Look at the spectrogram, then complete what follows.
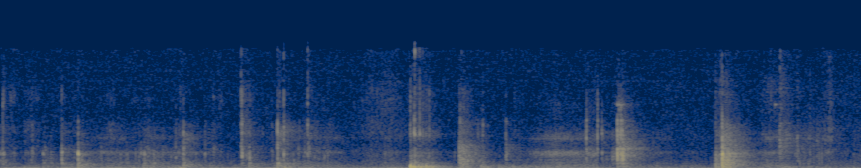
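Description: Faint small clicks of a Torx bolt being turned out of a Wabco air suspension compressor's cylinder head, with three short knocks of the compressor being handled, the loudest about three and five seconds in.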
